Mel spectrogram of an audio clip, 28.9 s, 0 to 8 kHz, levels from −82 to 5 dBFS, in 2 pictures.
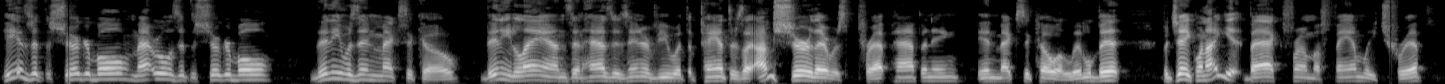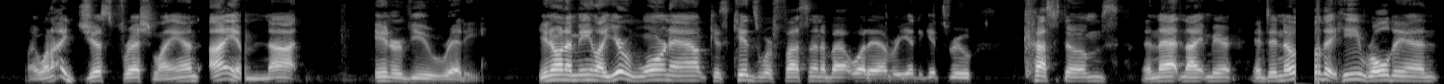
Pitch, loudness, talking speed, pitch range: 140 Hz, -20 LUFS, 190 wpm, 130-175 Hz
